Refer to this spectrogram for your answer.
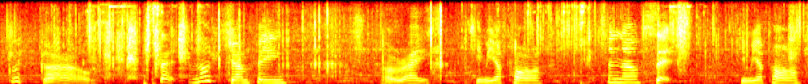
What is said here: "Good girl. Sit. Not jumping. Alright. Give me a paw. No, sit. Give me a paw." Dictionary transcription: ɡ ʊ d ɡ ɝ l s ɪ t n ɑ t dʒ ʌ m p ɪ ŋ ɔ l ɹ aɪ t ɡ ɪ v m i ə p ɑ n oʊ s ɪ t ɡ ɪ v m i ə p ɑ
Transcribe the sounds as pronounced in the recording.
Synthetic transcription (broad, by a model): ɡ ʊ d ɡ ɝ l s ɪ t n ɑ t dʒ ʌ m p ɪ ŋ ɔ l ɹ aɪ t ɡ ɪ m i ə p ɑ n oʊ s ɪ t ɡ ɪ m i ə p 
